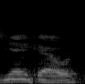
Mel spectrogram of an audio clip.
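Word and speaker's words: Yankauer: I'm in North Carolina, so in the southern states, so we call it a yonker, but I had someone that's from New Jersey and they corrected me and said the correct pronunciation is yankower.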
